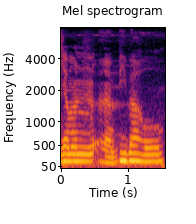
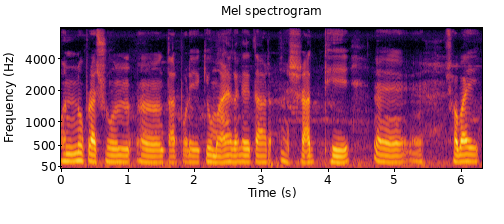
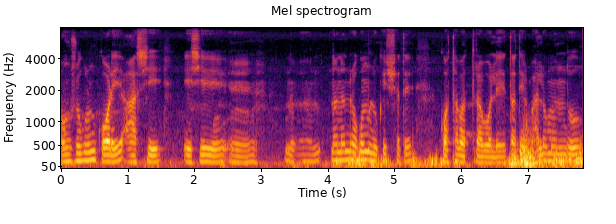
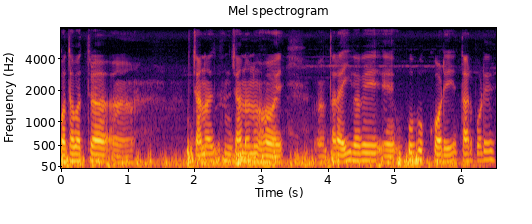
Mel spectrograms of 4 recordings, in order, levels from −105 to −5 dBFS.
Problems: background sounds at intervals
